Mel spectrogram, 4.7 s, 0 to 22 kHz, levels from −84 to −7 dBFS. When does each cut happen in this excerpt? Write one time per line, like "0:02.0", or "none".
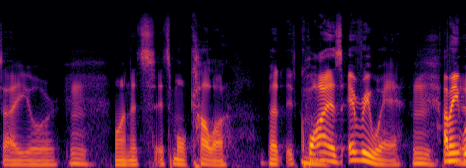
0:01.1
